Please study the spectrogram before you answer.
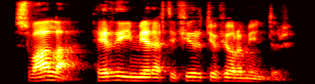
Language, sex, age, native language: Icelandic, male, 50-59, English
